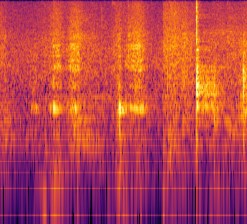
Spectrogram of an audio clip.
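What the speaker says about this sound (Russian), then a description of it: "Нарежем куриную грудку на небольшие куски" A knife taps and slices through chicken breast on a cutting board, a few soft irregular cuts with light scraping, close and unhurried.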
